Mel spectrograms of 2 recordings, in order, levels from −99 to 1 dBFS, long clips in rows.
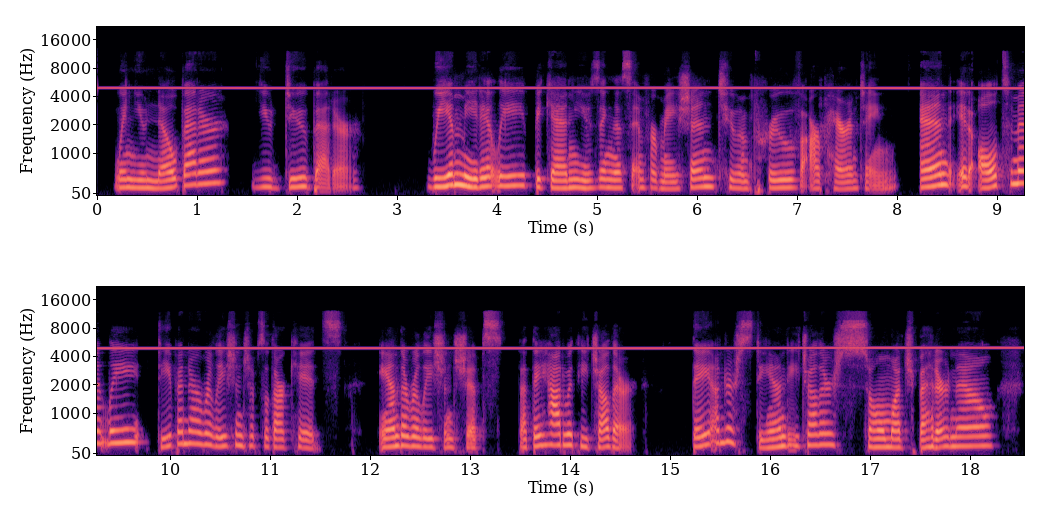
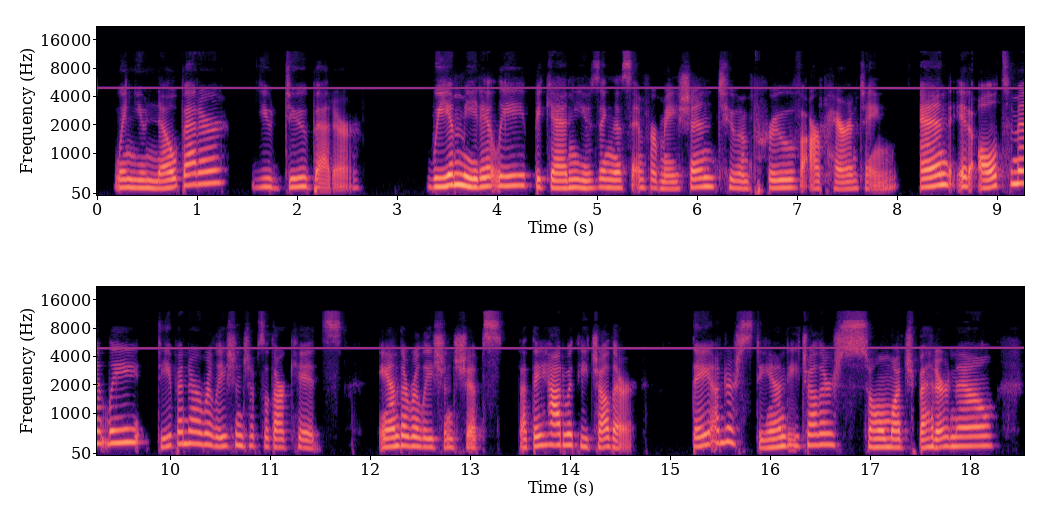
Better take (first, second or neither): second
